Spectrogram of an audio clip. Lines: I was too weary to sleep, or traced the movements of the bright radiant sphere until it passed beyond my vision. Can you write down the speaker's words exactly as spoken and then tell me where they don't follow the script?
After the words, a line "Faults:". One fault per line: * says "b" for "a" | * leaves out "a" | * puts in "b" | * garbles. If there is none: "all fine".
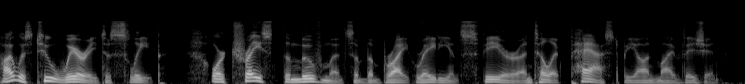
I was too weary to sleep, or traced the movements of the bright radiant sphere until it passed beyond my vision.
Faults:
all fine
